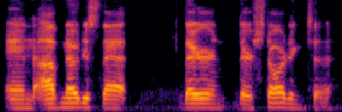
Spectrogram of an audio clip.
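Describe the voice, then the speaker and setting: A man of thirty telling stories as a podcast guest in a loose, relaxed, conversational way. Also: mid-range voice, slow, smooth, dry recording, low-quality recording. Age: 30s. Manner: laid-back storytelling, loose and conversational. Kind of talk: casual chat.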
